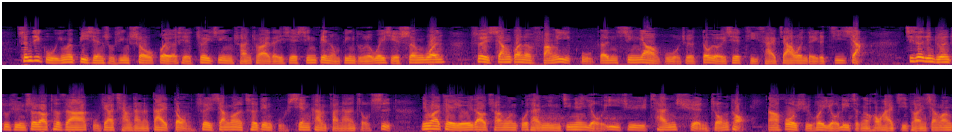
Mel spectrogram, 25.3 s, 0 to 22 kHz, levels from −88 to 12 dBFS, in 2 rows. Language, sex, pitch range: Chinese, male, 95-115 Hz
